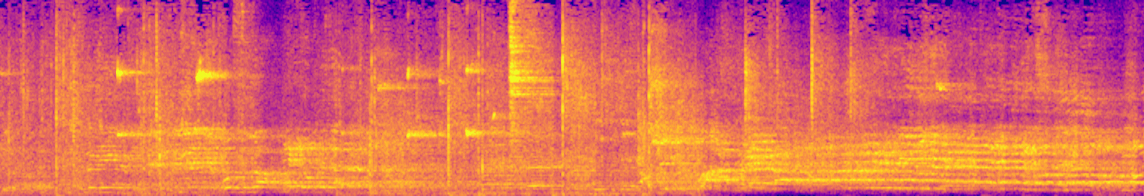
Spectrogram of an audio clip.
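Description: Sneakers squeak sharply on a hard indoor floor.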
